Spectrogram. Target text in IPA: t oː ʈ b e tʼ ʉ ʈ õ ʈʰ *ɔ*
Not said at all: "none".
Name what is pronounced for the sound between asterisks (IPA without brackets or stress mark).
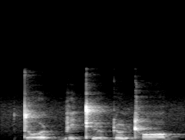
ɔ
